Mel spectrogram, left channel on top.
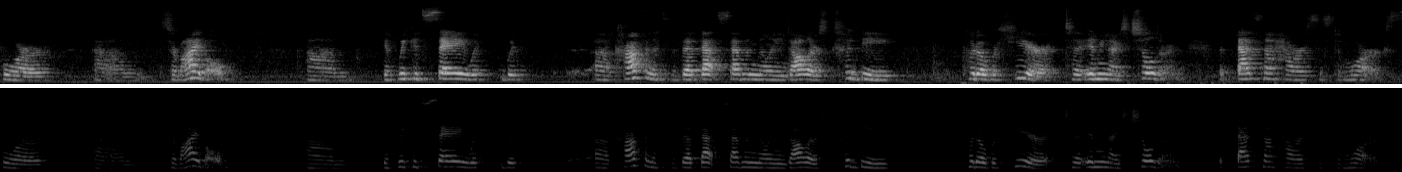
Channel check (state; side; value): quieter; right; 23.8 dB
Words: survival. If we could say with confidence that $7 million could be put over here to immunize children, but that's not how our system works.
